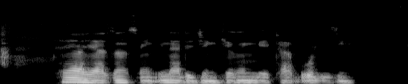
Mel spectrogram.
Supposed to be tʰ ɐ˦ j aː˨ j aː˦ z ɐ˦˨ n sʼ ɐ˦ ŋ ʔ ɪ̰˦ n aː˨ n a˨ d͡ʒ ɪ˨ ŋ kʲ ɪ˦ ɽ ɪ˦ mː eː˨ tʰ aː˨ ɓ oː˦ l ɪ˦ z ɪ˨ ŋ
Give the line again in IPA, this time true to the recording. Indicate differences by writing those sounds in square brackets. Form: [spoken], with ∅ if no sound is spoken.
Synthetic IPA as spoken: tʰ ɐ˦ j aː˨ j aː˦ z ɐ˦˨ n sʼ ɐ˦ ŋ ʔ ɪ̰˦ n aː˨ [d] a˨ d͡ʒ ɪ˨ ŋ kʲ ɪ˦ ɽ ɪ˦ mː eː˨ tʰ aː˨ [b] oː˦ l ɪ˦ z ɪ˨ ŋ

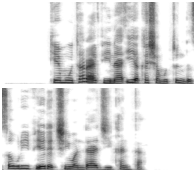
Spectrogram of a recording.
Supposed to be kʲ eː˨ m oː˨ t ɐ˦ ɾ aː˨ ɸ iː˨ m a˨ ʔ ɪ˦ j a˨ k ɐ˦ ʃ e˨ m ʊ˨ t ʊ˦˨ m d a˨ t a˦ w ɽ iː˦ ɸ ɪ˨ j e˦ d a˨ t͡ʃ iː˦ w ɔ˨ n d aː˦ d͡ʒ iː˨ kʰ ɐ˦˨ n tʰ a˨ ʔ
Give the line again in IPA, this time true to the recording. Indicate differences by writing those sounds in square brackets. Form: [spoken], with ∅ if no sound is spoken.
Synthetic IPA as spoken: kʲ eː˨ m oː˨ t ɐ˦ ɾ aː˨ ɸ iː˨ [n] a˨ ʔ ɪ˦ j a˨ k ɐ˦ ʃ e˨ m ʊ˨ t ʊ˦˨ m d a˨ [s] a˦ w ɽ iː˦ ɸ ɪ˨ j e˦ d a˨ t͡ʃ iː˦ w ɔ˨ n d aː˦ d͡ʒ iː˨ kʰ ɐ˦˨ n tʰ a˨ ʔ

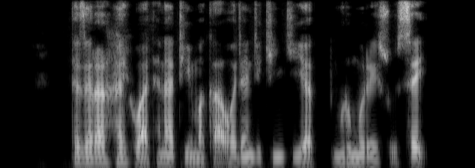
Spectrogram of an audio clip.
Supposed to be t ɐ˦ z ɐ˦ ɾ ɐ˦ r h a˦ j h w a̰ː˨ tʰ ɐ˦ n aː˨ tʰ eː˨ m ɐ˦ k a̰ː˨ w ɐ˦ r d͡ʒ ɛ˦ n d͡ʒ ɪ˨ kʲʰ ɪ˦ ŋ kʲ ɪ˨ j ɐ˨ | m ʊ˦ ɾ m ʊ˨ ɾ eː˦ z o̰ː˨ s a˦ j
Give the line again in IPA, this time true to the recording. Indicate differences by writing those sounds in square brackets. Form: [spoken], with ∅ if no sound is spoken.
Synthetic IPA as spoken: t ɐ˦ z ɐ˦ ɾ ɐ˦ r h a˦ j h w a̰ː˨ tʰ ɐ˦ n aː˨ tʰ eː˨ m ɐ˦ k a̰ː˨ w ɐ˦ [∅] d͡ʒ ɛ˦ n d͡ʒ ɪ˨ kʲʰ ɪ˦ ŋ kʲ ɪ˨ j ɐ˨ | m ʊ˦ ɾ m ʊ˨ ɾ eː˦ [s] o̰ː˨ s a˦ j

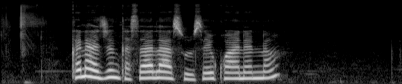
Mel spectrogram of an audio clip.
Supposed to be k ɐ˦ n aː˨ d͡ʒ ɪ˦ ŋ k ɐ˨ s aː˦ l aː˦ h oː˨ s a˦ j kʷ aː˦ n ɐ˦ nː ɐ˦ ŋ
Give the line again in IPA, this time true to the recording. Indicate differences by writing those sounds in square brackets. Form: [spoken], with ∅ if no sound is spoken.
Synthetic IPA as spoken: k ɐ˦ n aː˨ d͡ʒ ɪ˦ ŋ k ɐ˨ s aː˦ l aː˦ [s] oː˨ s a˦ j kʷ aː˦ n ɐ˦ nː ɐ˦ ŋ

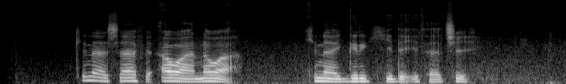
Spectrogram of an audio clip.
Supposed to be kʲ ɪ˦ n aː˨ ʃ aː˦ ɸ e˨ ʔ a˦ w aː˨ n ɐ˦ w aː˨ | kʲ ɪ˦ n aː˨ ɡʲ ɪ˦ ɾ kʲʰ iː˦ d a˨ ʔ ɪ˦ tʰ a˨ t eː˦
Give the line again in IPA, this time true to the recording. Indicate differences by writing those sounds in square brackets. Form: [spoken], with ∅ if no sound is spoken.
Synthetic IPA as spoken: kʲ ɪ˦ n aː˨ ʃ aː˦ ɸ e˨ ʔ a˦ w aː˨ n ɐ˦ w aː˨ | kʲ ɪ˦ n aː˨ ɡʲ ɪ˦ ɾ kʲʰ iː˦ d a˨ ʔ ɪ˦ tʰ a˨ [t͡ʃ] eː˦

